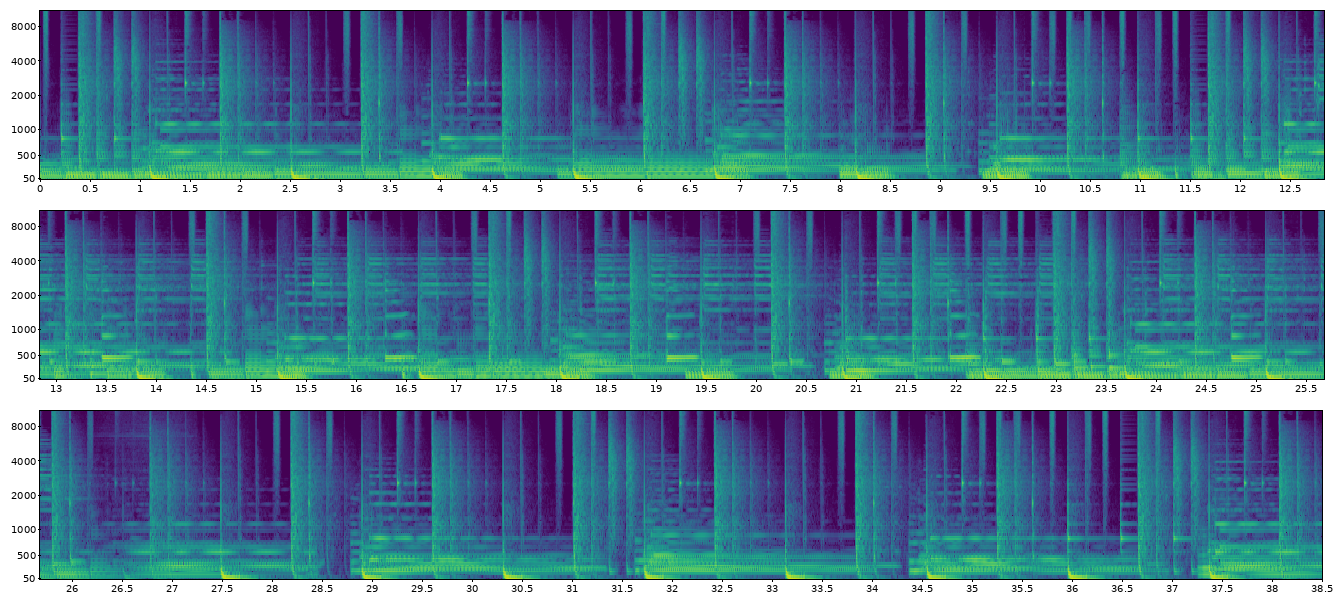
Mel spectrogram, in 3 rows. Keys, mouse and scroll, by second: 12.5 double click.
